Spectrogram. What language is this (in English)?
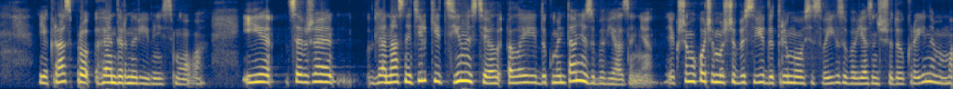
Ukrainian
